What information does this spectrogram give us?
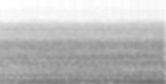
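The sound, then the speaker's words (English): A loud, rumbling truck engine drones steadily, its low roar filling the space without pause and swelling slightly toward the end as it goes by. “It's another noisy truck.”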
